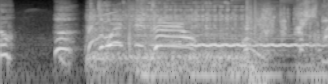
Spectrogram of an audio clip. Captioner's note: gasps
